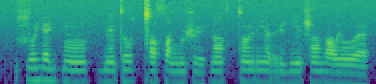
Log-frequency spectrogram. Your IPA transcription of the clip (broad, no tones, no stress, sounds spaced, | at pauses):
ɕ o j ɛ j ɓ õ | ɡ͡b ɛ̃ t o ǀ ə sˤ ɛ ŋ u ʂ ʏ | ɾ ĩ sˤ t õ r ĩ ɐ̯ r ʏ ʎ ĩ ʂ ɛ̃ ðˤ ɛ j o ɐ̯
